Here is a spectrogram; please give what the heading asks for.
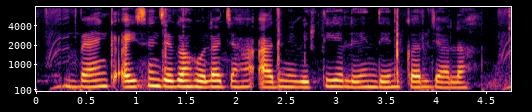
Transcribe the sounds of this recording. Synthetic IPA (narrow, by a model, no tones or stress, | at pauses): bɛ̃ːŋkɐɪsənd͡ʒɐɡaɦoːlad͡ʒɐɦãʔaːd̪miʋɪt̪ːijəleːnd̪eːnkəɾd͡ʒaːlaː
